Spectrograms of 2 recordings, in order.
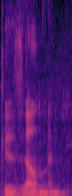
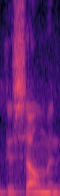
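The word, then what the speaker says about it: Gsellman: going to be Robert ghazal Minh they don't pronounce his name right his name is Gus Ullman but so be it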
